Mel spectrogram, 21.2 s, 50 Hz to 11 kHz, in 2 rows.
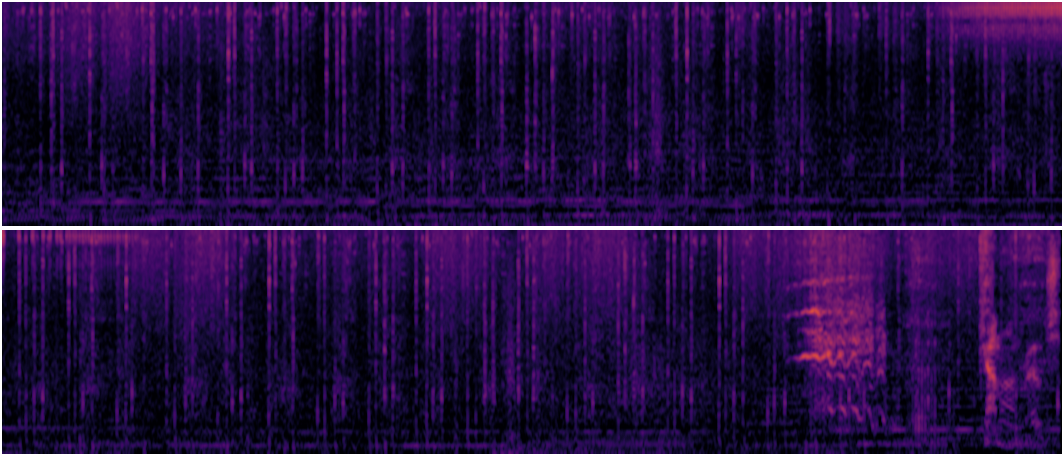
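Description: Roach, a horse in The Witcher 3, gallops with steady rapid clip-clop hoofbeats and gives a loud neigh near the end, under a voice talking throughout.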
